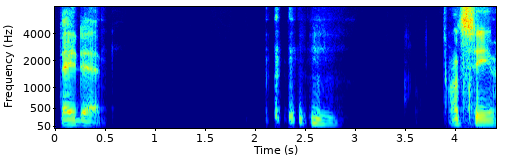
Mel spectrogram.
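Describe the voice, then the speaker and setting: Speaking extremely slowly in a lowish, steady voice, a young male host recaps practice on a solo sports live-stream, recorded dry. His talk rambles with many restarts, and he reads viewer questions aloud. He's losing his voice and clears his throat.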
